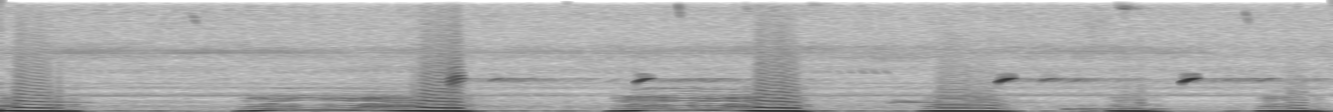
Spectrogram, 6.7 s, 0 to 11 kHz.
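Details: Male lion S8, after crossing the Gowrie dam wall at Djuma Game Reserve, Sabi Sand, South Africa, roars in an open area on the far side at 19:47 on 18 August 2022. The roars come in deep, moaning, rise-and-fall bursts about every second.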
